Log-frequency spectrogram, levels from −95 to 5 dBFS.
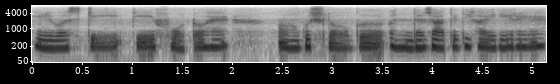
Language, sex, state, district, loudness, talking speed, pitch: Hindi, female, Himachal Pradesh, Shimla, -18 LUFS, 140 wpm, 175 Hz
